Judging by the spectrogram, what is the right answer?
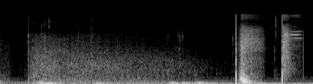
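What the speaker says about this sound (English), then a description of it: "That is the sound of exploding." A spell explodes in the video game Elder Scrolls Arena, heard as a sharp, bright burst with a short crackling tail, followed by a second loud hit a moment later, over low rumbling game ambience.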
